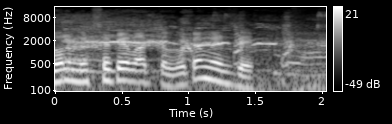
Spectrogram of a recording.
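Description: Raised voices of a man and a woman arguing, the pitch rising and falling quickly.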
